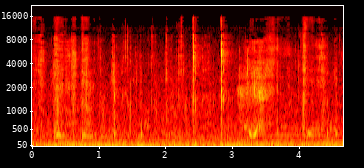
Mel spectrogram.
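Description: Close-miked eating sounds from a braised whole squid with a stringy filling: chewing and sucking, with a scatter of short wet clicks and smacks at irregular moments.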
